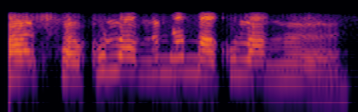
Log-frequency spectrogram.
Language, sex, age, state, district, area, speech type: Bodo, female, 60+, Assam, Chirang, rural, conversation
